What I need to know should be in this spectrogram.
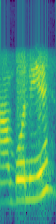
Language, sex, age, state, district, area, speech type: Hindi, female, 18-30, Bihar, Vaishali, rural, conversation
